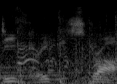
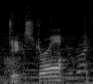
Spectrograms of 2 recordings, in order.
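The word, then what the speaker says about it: Dijkstra: It's pronounced Deek Straw. Come on, Roach. Deek Straw. Dick Straw?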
